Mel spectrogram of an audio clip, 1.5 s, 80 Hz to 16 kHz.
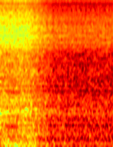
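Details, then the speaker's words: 2008 Chevy Avalanche V8 at idle with a P0300 random misfire code, idle-only. Uneven beat with an occasional rough stumble that matches sporadic changes in burn time. The cause was later found to be a cracked spark plug porcelain. "It's very sporadic. And when I see that burn time change, I can actually feel it get rough too, right there."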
